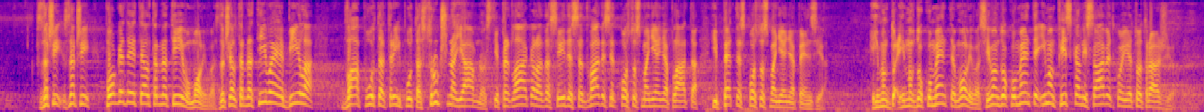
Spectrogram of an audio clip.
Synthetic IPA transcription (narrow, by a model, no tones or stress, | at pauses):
znaːt͡ʃiznaːt͡ʃipo̞ɡle̞d̪ajt̪e̞alˠt̪e̞ɾnat̪iːʋumo̞lḭmʋa̰saːt͡ʃialˠt̪e̞ɾnat̪iːʋaje̞biːlad̪ʋaːpuːt̪at̪ɾiːpuːt̪ast̪ɾut͡ʃnajaːʋno̞̰st̪jepɾe̞d̪lˠaːɡalˠad̪aseid̪e̞sad̪ʋaːd̪e̞se̞t̪̚po̞st̪o̞smaɲe̞ːɲaplˠaːt̪aipe̞t̪neːst̪̚po̞st̪o̞smaɲe̞ːɲape̞nzḭja̰ | imamimamd̪o̞kume̞nt̪emo̞limʋa̰simamd̪o̞kume̞nt̪eimamfiskalˠnisaːʋje̞t̪ko̞jije̞t̪o̞ːt̪ɾaːʒḭo̰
